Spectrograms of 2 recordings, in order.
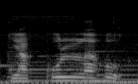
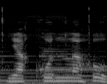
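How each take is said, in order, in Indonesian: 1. Bunyi n melebur menjadi bunyi l ganda. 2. Bunyi n dibaca sebelum l. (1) "jadi dibacanya yakullahu" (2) "Ini tulisannya ya"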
